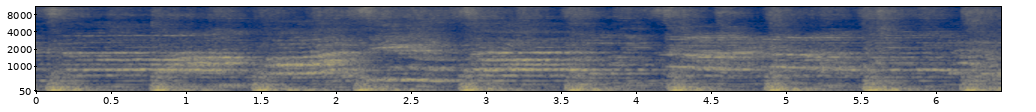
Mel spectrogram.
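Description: A group of voices singing together, with a steady low beat about every three quarters of a second under the singing.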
